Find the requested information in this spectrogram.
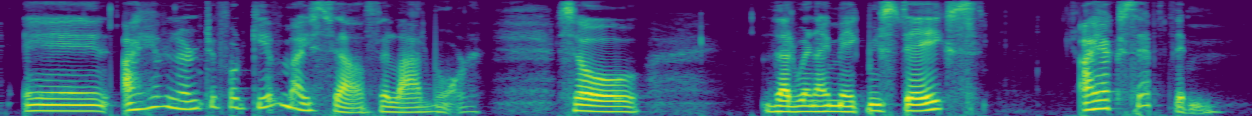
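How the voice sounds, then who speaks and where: On a very clean recording with a silent background, a woman speaks at a very slow pace with long, frequent pauses, her very deep, low pitch swinging very widely and her tone dark and mellow. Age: 80s+. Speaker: grandmother sharing life wisdom. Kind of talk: reflective interview monologue. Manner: calm; halting, repeats words.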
